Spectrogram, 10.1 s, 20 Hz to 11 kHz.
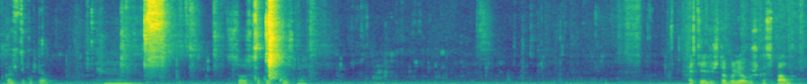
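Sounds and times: person humming: 0:01.2 - 0:01.9
can opening hiss: 0:01.8 - 0:02.2.

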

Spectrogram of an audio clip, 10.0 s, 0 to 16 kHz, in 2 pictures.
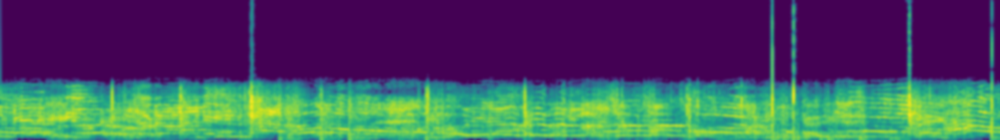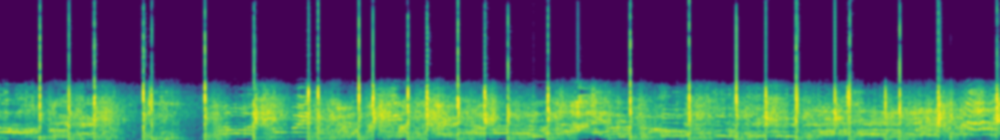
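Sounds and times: voices talking over one another: 0:00.0 - 0:10.0.

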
